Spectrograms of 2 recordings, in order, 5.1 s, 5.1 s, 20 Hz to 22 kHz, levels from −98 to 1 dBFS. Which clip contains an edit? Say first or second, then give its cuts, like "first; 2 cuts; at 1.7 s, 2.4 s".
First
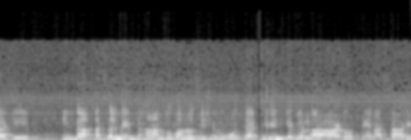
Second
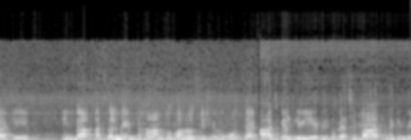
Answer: second; 1 cut; at 3.2 s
